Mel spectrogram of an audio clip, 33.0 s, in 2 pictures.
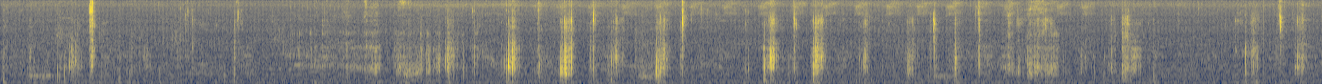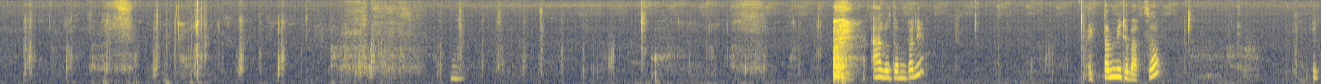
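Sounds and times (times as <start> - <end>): mouth chewing with wet clicks: 0.3 - 1.4, 3.9 - 14.4, 15.4 - 20.5.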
